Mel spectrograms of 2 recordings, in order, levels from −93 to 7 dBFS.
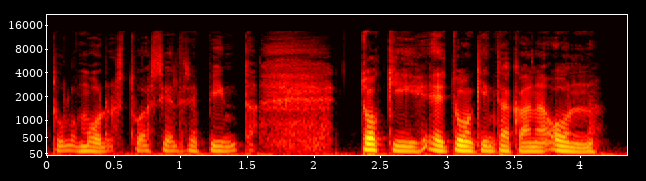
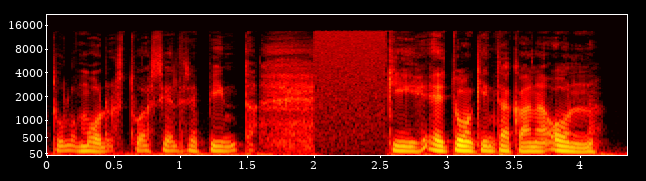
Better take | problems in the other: first | audio cutting out; filled with static; at 2 s for 0.5 s

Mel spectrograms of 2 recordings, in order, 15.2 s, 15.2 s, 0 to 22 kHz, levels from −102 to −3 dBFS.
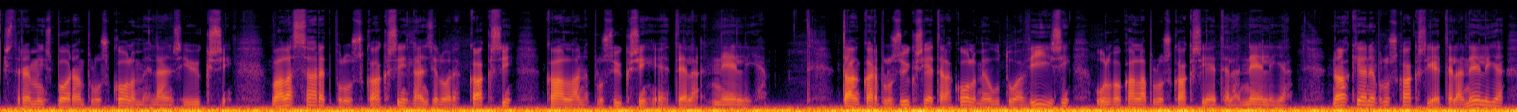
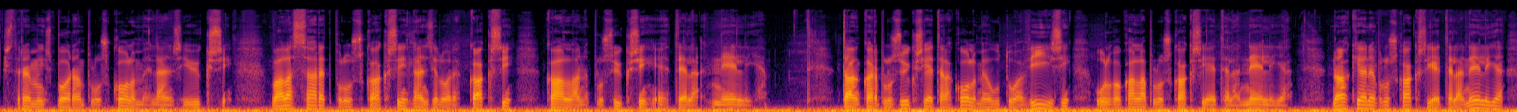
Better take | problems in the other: second | low rumble; loud; throughout; 9 dB below the speech; faint in the second

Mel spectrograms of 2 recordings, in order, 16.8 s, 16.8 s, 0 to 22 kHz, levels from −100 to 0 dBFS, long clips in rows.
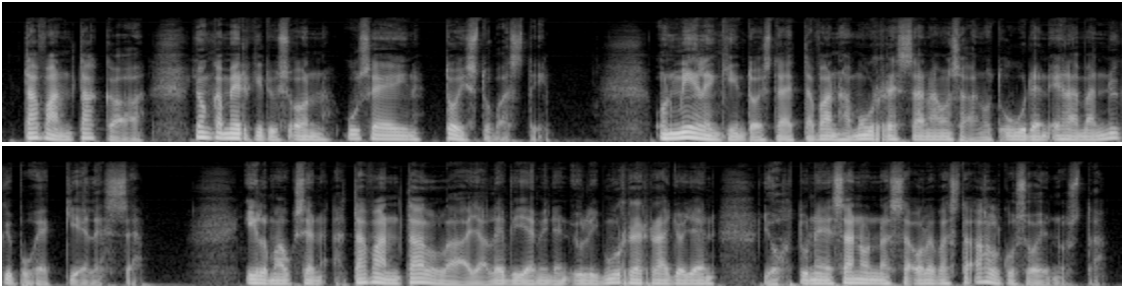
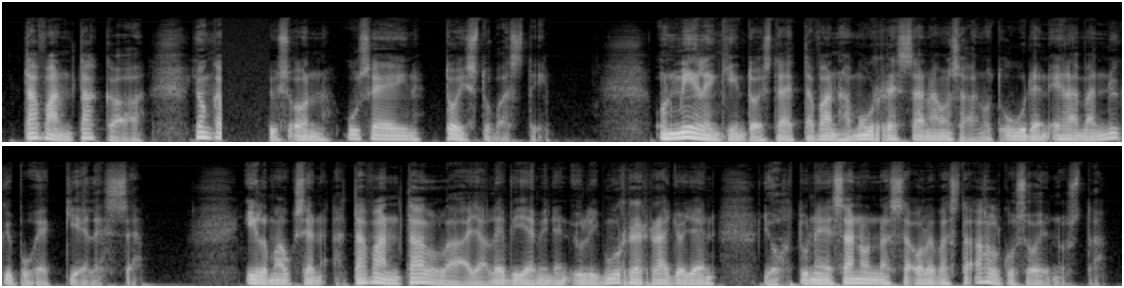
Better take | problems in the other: first | audio cutting out; at 1.5 s

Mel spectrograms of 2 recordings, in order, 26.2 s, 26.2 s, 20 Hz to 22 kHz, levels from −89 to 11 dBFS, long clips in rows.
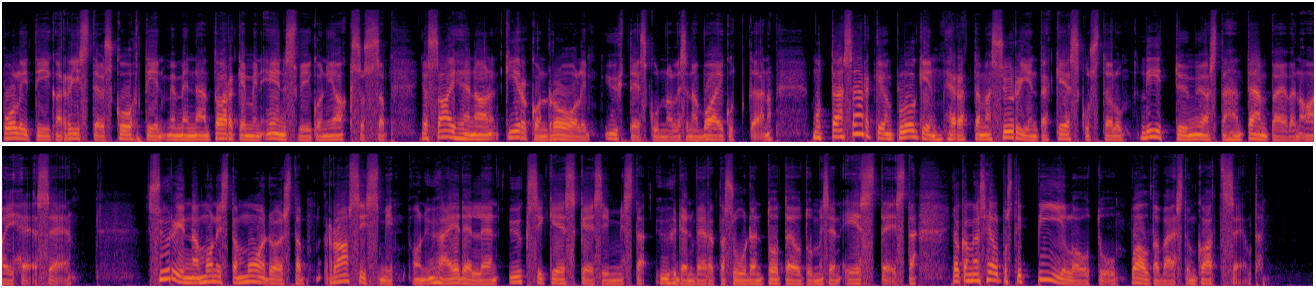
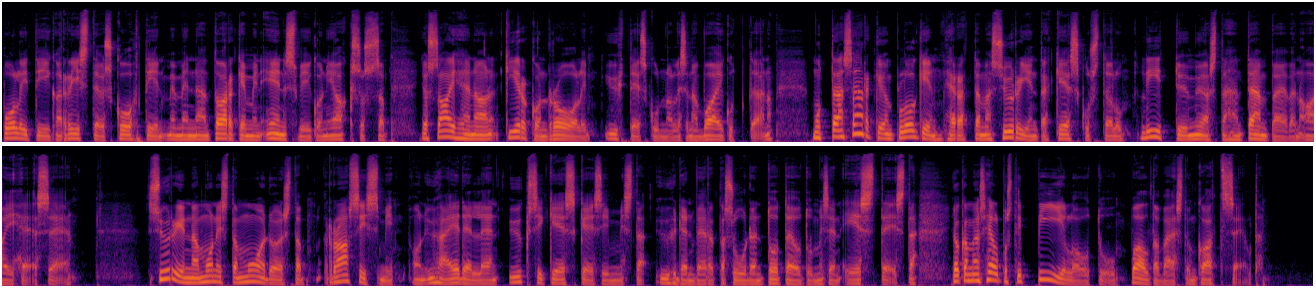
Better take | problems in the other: second | distortion; slight; 10 dB below the speech

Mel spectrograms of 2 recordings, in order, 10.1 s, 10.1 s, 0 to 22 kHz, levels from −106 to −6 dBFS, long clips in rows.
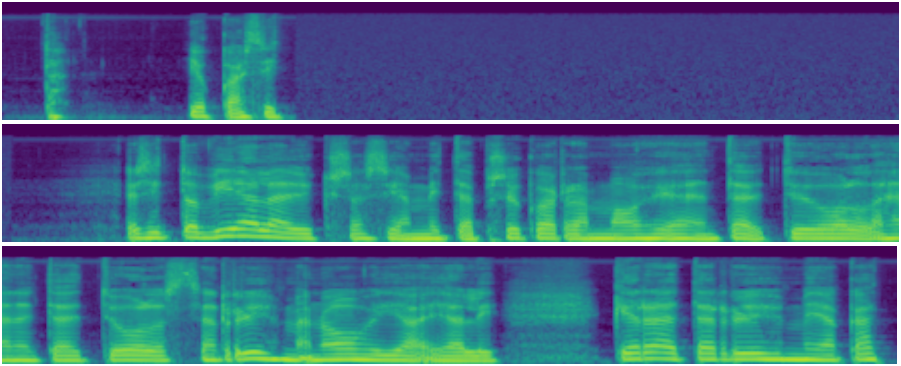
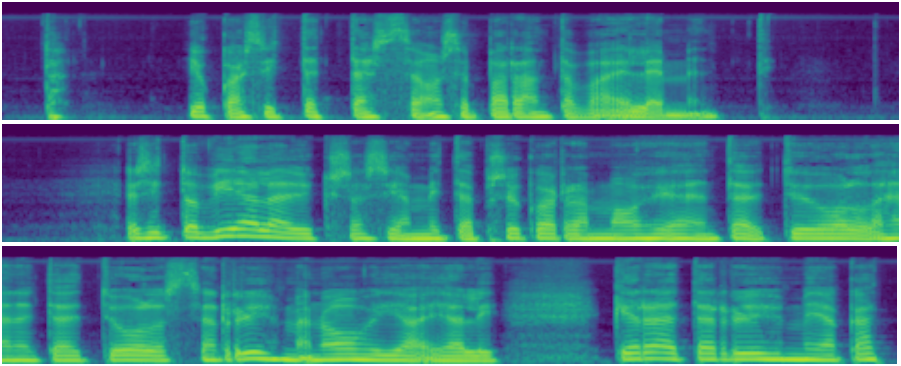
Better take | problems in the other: second | audio cutting out; at 1 s for 2.5 s

